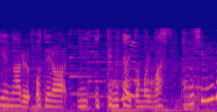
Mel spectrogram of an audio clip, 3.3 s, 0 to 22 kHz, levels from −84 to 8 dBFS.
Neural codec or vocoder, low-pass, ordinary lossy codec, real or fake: none; none; none; real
